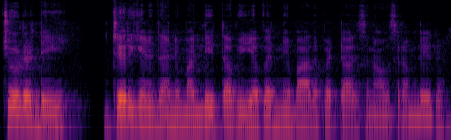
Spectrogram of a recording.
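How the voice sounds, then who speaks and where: Woman doing a serious young man, measured, steady, low warm voice. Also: lightly acted. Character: calm serious young man, family peacemaker.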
